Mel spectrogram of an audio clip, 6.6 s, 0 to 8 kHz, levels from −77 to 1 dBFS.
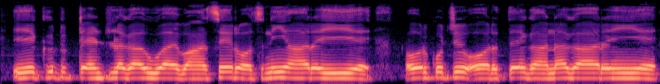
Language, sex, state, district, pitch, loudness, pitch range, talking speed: Hindi, male, Bihar, Purnia, 145 Hz, -14 LUFS, 140-150 Hz, 165 wpm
